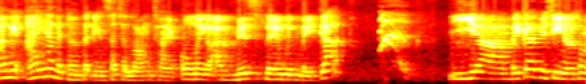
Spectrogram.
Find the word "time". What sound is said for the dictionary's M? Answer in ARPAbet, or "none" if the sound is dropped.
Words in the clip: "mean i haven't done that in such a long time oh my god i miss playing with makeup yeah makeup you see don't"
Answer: M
